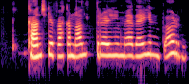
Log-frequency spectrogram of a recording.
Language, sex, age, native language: Icelandic, female, 12, Icelandic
